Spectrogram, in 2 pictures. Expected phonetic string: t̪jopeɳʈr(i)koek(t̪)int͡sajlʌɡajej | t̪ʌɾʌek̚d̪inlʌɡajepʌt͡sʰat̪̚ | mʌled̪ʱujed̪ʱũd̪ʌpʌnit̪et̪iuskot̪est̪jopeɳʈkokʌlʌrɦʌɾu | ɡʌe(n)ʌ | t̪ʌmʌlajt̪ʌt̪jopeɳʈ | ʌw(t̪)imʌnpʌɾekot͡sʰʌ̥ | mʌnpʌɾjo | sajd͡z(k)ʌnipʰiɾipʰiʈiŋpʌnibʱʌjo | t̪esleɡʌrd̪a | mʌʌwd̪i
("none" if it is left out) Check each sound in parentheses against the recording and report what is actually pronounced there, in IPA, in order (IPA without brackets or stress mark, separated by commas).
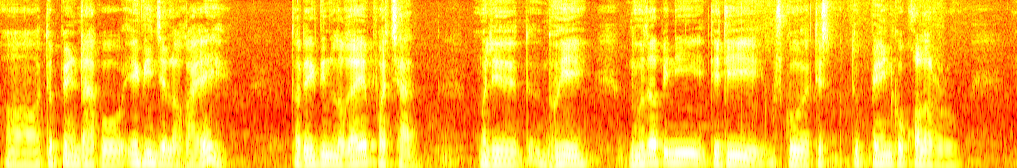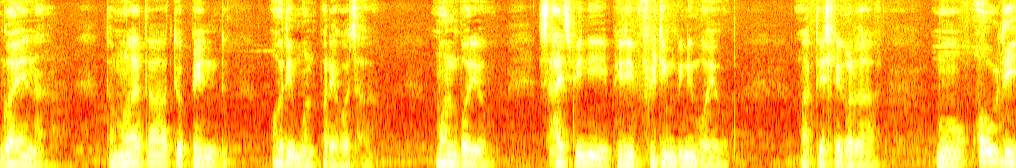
a, d̪, n, d̪, p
